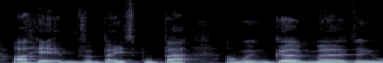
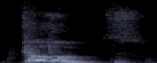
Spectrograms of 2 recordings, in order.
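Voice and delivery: yelling at owl; 9 semitones higher, 3 dB quieter than usual. Real, not acted.

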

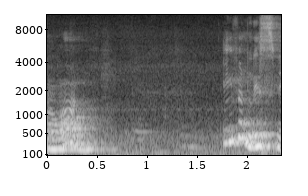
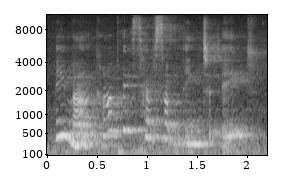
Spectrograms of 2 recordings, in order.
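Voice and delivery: put-on polite child voice; 12 semitones higher, 5 dB quieter than usual. Child asks nicely after whining.

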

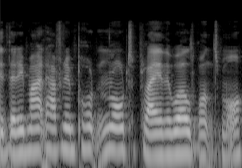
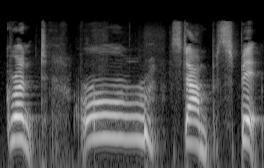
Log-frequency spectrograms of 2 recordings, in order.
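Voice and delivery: higher, loud beastly grunts; urgent werewolf; 7 semitones higher, 6 dB louder, much slower than usual. Acted. Werewolf repeating his warning, urgently. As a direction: bark the words like a frantic werewolf. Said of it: "rather more urgently".

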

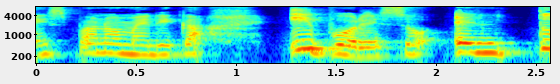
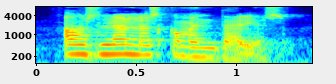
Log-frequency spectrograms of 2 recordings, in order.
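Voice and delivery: ordinary talk, nothing marked

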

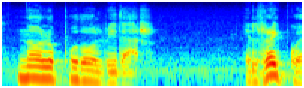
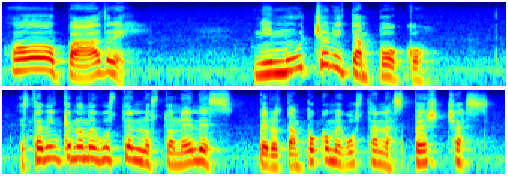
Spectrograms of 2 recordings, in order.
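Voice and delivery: mocking, higher and louder; haughty princess; 6 semitones higher, 5 dB louder than usual. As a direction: scoff at the skinny suitor. Princess mocks another suitor.

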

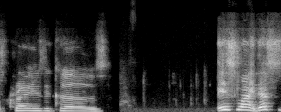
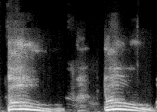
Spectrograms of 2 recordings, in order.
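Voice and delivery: bang; 8 semitones higher, 5 dB louder than usual. Retold or imitated. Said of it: "It goes".

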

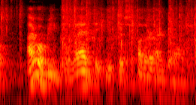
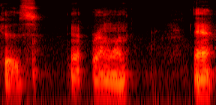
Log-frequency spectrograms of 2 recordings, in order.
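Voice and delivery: ordinary delivery

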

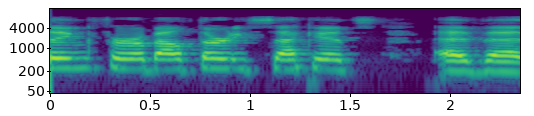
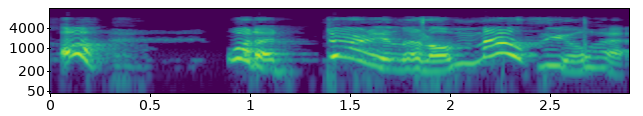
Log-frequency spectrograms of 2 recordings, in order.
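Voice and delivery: put-on old woman amused scold; 6 semitones higher than usual. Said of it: "And she goes".

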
